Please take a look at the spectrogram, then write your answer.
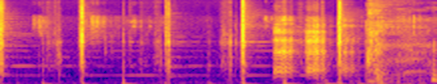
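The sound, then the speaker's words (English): A cheap wide pinhole camera shutter clicking repeatedly: sharp, loud mechanical snaps at irregular intervals, some with a brief metallic ring, giving way to rattly scraping near the end. “That is the worst sounding shutter I've ever heard.”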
